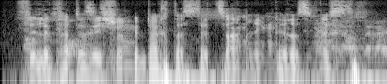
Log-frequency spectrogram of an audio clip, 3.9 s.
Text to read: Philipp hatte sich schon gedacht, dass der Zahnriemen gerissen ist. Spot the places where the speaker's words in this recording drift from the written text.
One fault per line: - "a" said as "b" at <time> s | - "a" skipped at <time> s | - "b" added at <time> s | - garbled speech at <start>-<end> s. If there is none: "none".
none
